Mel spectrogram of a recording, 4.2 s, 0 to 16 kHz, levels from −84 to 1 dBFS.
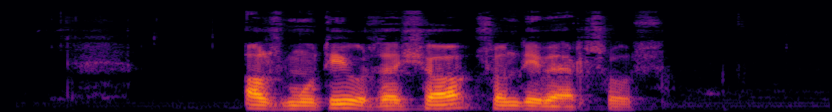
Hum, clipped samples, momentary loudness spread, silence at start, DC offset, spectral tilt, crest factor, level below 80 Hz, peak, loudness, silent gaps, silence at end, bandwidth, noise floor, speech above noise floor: none; under 0.1%; 13 LU; 1.25 s; under 0.1%; -6 dB/octave; 20 dB; -64 dBFS; -4 dBFS; -23 LUFS; none; 1 s; 11.5 kHz; -72 dBFS; 49 dB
